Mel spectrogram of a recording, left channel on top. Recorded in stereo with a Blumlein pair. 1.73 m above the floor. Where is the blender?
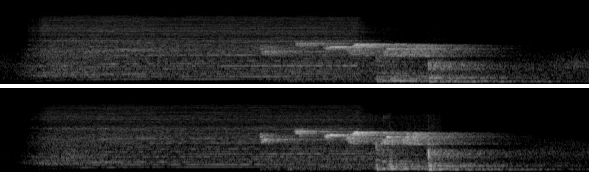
30° left, 2 m.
